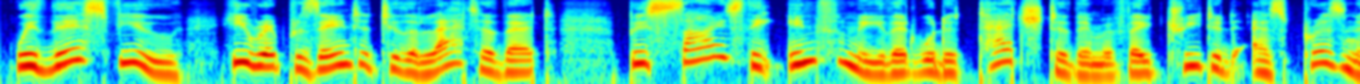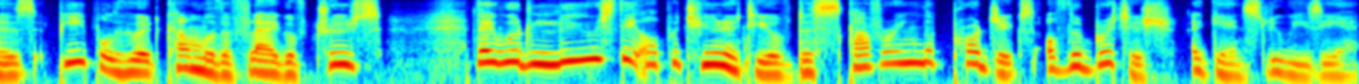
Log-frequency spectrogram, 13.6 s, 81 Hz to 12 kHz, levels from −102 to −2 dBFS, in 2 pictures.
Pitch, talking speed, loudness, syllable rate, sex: 215 Hz, 200 wpm, -19 LUFS, 5.9 syllables/s, female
